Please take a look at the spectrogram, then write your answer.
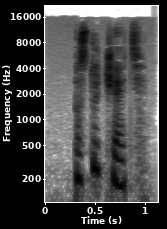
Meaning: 1. to knock 2. to rap, to tap
- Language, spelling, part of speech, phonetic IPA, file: Russian, постучать, verb, [pəstʊˈt͡ɕætʲ], Ru-постучать.ogg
